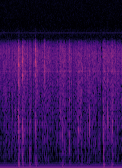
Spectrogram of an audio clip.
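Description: Computer keyboard typing: a few scattered key clicks over a steady background hiss.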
